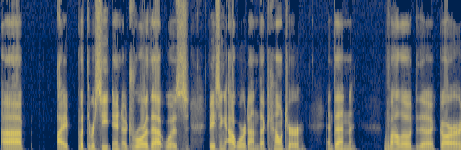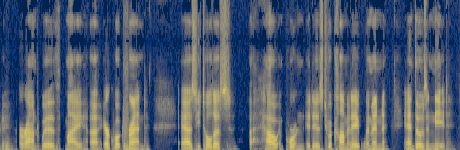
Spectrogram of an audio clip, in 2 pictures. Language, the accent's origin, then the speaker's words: English; Ohio, United States; where I grew up in Ohio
